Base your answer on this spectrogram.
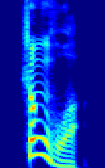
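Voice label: "sheng1 huo2", Chinese; HSK; HSK4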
